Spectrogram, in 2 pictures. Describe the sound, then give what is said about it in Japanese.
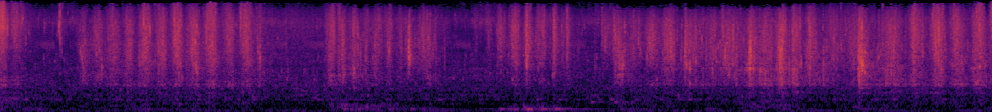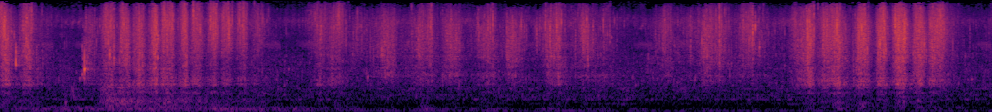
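Steady brisk scrubbing with a stiff brush, fairly loud, in rapid back-and-forth bursts with short pauses between strokes; no one speaks. “ゴシゴシゴシゴシ。”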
